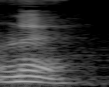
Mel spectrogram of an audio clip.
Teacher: जीभ मूर्धा से टच करती है और नाक से ध्वनि आती है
